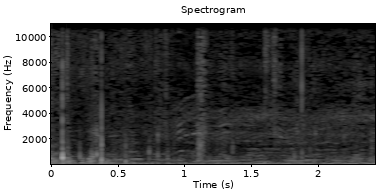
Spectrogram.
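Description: Footsteps of a person in sandals walking on dry, cracked soil: a few separate scuffing steps, with faint voices in the background.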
